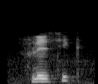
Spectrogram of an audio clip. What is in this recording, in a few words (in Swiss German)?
"flessig", alsace; fluide; vin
